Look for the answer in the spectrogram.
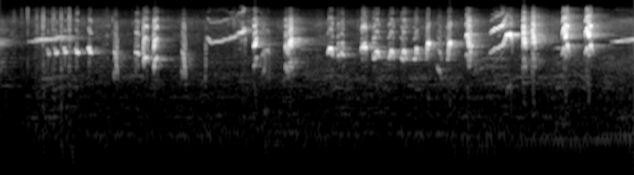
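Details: Long-tailed shrike used as a singing lure: a long, mixed phrase of whistles, buzzy notes and rapid chips, with several upslurred whistles woven into dense chatter.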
